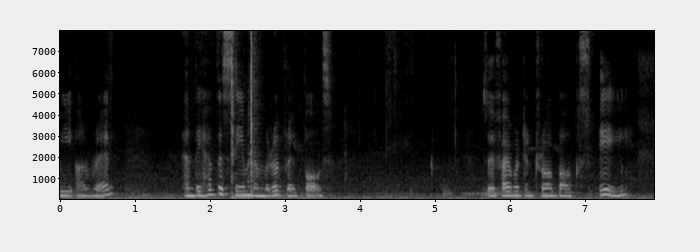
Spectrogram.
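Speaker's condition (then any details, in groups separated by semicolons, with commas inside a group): No condition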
